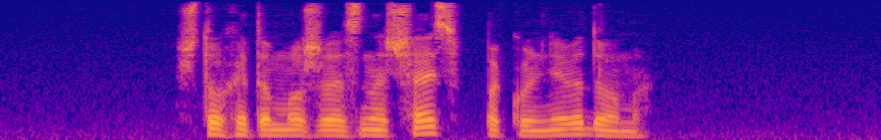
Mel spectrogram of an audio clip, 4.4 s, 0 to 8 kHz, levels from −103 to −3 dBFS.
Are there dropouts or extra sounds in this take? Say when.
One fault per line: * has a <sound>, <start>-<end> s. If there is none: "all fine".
all fine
